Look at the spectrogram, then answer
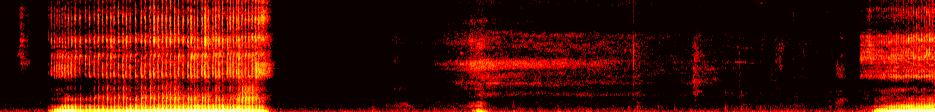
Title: My lazy staffy snoring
